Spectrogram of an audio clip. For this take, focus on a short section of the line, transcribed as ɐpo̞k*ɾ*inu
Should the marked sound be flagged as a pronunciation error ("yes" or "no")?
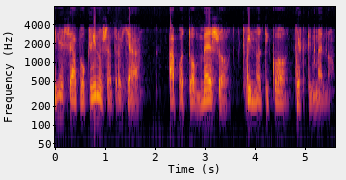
yes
